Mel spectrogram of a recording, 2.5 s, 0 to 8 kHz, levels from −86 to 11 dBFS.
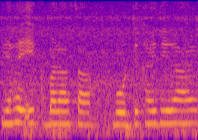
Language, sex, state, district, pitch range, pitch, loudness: Hindi, female, Chhattisgarh, Bilaspur, 235-250 Hz, 245 Hz, -15 LUFS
